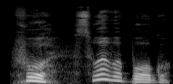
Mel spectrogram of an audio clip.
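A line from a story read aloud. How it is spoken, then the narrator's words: Relieved sigh. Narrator (Russian): облегченно вздохнула Силия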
